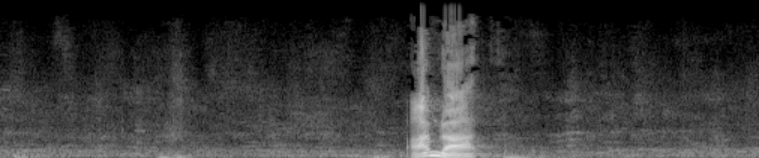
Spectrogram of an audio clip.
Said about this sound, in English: That didn't slow down the buzz in the room. I guess you noticed that, huh?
